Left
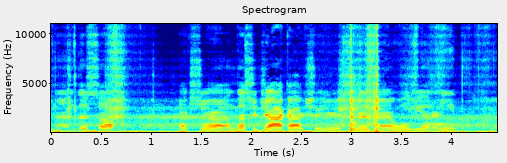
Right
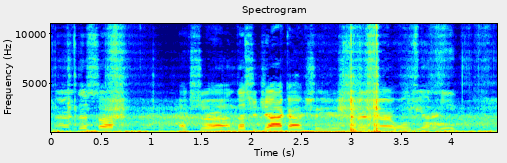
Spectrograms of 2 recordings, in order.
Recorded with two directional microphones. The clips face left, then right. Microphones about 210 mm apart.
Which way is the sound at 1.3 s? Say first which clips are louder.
Left 2 dB; 20° left (ahead or behind).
